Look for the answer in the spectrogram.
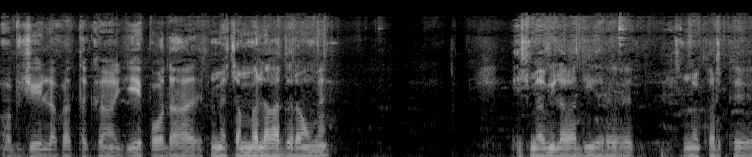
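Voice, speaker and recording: A man's voice: lowish voice, monotone, unhurried, long pauses, poor audio. Man narrating a homey family vlog. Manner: talks softly to camera while working with plants; raises voice into coaxing singsong when talking to his little daughter. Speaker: vlogger, father. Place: home, partly outdoors among potted plants.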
